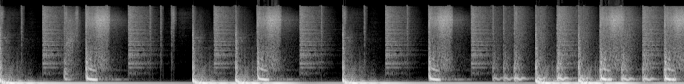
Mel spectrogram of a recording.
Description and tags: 140 dubstep loop 3
Genre: Dubstep
Tempo: 140 BPM
Made in reason
Enjoy!
drum, dubstep, 140, hihat, snare, bpm, kick, loop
